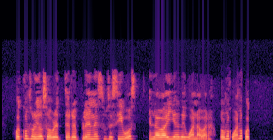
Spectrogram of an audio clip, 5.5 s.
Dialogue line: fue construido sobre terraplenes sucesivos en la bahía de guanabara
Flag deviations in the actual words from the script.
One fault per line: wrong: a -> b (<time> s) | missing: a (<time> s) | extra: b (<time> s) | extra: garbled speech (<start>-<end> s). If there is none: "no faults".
extra: garbled speech (4.4-5.0 s)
